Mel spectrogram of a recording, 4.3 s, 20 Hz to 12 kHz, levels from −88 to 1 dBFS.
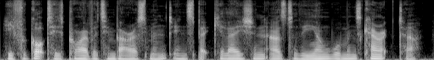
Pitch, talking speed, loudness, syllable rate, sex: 100 Hz, 180 wpm, -20 LUFS, 6.1 syllables/s, male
